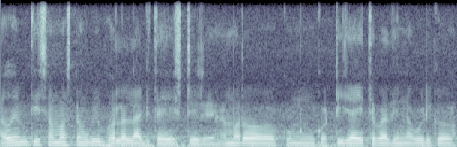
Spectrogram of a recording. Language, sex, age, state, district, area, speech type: Odia, male, 60+, Odisha, Kandhamal, rural, spontaneous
